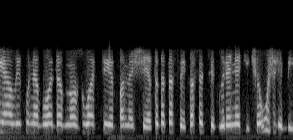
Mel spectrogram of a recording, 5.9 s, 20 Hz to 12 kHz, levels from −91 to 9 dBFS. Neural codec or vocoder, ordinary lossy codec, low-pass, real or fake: none; MP3, 96 kbps; 7.2 kHz; real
